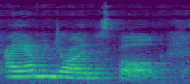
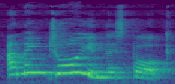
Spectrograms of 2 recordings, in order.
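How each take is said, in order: First: Am pressed firm and full; I am enjoying it, leaning on am; stress on am. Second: Said in the usual way. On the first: Shown as a demonstration. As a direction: insist with a hard am.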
